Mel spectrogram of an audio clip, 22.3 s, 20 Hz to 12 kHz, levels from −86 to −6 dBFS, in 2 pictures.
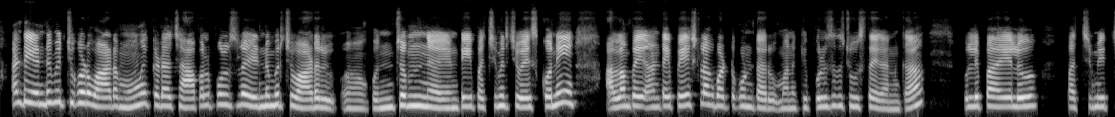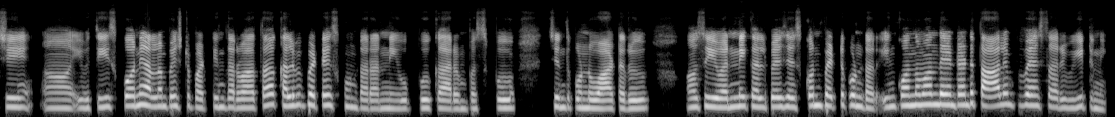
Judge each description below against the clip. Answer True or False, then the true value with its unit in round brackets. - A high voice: True (235 Hz)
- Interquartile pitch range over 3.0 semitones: True (3.5 semitones)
